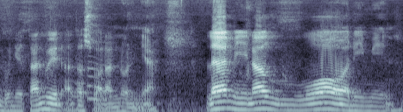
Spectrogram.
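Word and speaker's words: الظالمين: Laminadzolimin. Nah, ini d jangan dibaca lam minzalimin. Tapi lihat d pangkal lidah terangkat ujung lidah menempel dengan gigi atas.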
